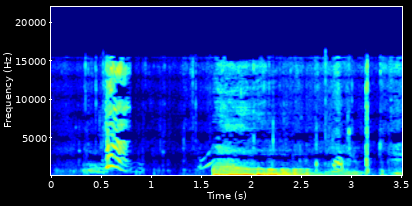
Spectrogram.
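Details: Newborn Soft Coated Wheaten Terrier and Shiba Inu cross puppy giving its loud first cry just after birth indoors; a short squeak, then a sustained wavering wail of about a second, with a person speaking softly.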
